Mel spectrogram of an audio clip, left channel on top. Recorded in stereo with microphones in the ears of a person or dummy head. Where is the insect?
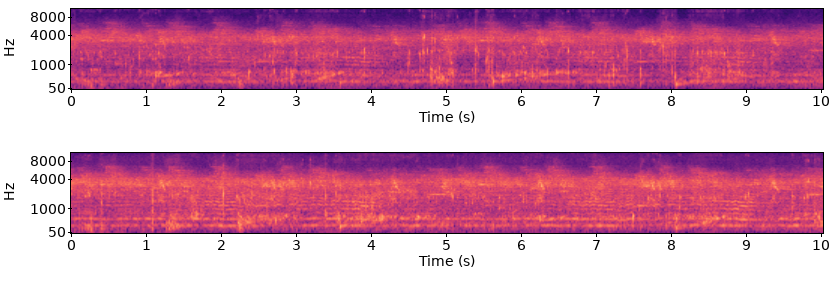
30° right (ahead or behind), 0.8 m.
